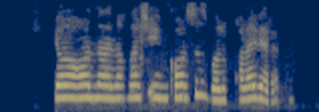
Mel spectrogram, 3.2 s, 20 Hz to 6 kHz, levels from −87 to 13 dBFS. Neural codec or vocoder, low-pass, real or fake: none; 5.4 kHz; real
